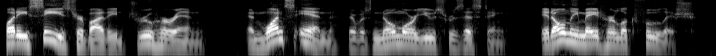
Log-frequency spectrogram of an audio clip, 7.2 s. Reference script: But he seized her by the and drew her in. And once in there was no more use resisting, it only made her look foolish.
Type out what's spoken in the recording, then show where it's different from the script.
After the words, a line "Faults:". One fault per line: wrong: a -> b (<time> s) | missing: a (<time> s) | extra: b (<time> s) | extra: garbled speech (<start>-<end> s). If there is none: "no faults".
But he seized her by the and drew her in. And once in there was no more use resisting, it only made her look foolish.
Faults:
no faults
